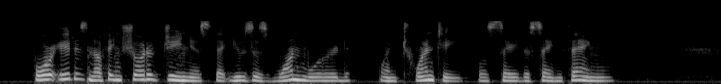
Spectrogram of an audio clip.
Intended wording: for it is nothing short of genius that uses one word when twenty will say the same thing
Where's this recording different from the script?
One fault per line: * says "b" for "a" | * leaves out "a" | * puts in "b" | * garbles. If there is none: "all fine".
all fine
